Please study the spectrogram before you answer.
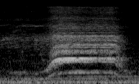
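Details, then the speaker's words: Ultralight 2S micro quad (WarPig 110, Amax 1103 7500kv motors, HQ props, 2S 300mAh HV battery) after Betaflight 4.2 PID tuning, full punch-out: motor whine climbs fast to a clean steady high pitch, smooth, perhaps slight yaw bobble. "sounded pretty smooth maybe a little bit of yard bolt again I'm less worried about that because I just don't fly that stuff more often it's pretty darn smooth too many ways"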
